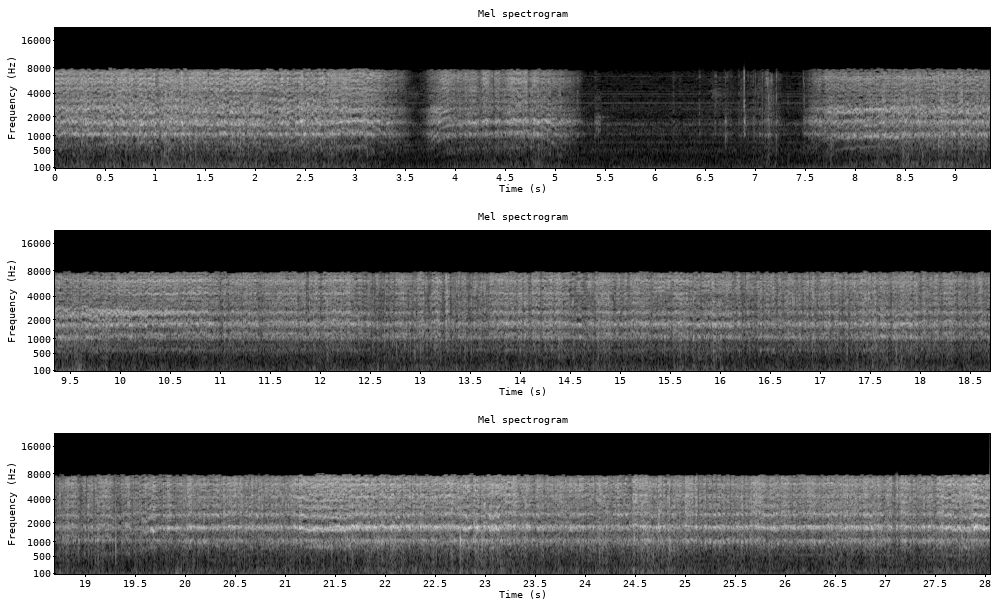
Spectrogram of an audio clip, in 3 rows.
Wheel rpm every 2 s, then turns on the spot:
160, 120, 60, 20, 160, 160, 160, 160, 160, 180, 220, 230, 230, 230.
none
